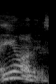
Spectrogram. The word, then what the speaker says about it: Ioannis: Since you took Nick James Pizza, I'll say, how do you pronounce it? Ioannis? Oh, yeah, Ioannis, yeah.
